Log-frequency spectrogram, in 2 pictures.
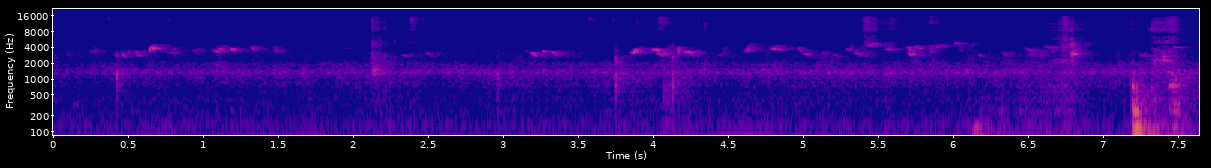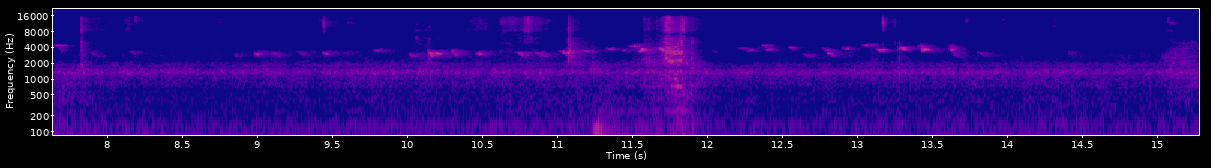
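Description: Faint chirping of a small bird, repeating throughout, over a quiet room, with a few soft clicks as a plastic spatula packs ointment into a small jar, the strongest about seven seconds in and again near twelve.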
